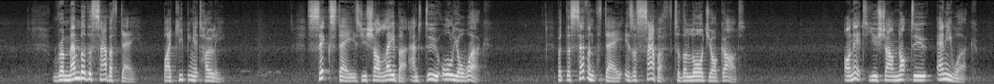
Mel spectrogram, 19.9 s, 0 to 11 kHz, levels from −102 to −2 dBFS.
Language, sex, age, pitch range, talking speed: English, male, 40-59, 140-175 Hz, 115 wpm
